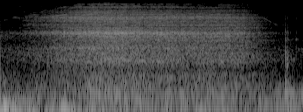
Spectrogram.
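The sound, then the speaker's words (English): A long, breathy yawn, a steady airy exhale lasting over a second with a soft rushing hiss, fading out with a brief catch at the end. No talking. “I'm kind of yawning right now.”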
